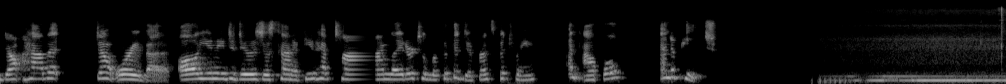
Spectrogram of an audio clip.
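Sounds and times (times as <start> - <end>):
background hiss: 8.1 - 10.0
steady low hum: 8.2 - 10.0
click: 9.8 - 10.0.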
